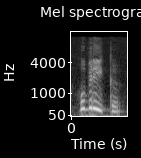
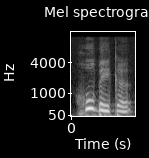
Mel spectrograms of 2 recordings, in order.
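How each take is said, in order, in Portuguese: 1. A tônica está na segunda sílaba. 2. A tônica está na primeira sílaba. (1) "mas o correto é o quê?" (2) "a gente quer falar"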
